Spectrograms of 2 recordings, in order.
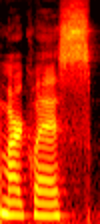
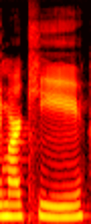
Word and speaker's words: Marquis: It looks like Marquis, but it's really Marquis.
